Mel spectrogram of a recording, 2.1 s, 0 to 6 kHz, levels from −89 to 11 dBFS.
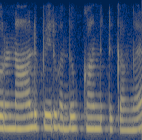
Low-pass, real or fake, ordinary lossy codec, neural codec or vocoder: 5.4 kHz; real; Opus, 24 kbps; none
